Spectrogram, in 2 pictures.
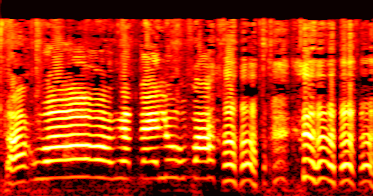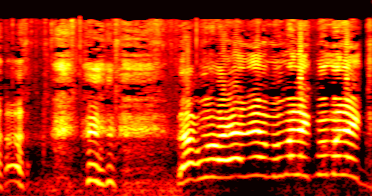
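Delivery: out of breath, shouting while running. Real, not acted. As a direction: yell while chasing on foot. Chasing bird, running and laughing.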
